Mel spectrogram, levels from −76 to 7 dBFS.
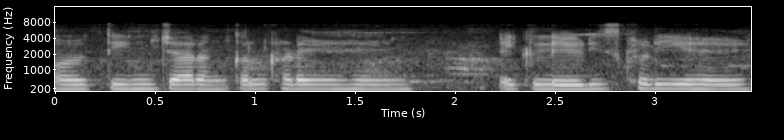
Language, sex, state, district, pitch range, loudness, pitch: Hindi, female, Maharashtra, Washim, 190-195 Hz, -16 LUFS, 190 Hz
